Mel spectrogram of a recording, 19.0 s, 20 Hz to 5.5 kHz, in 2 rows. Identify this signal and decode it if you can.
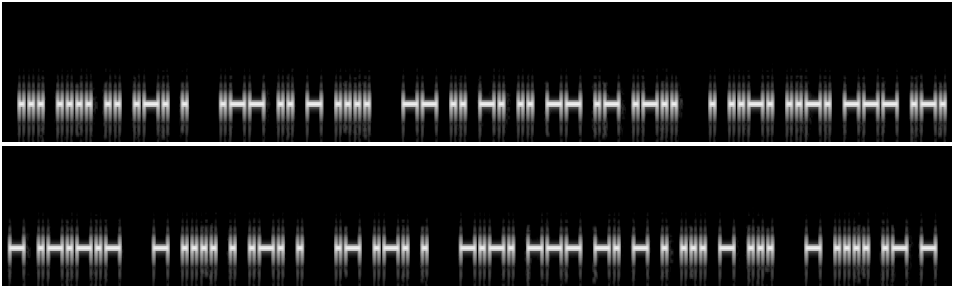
Morse code, heard as a keyed tone, about 25 wpm, 600 Hz. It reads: SHIRE WITH MINIMAL EFFORT. THERE ARE CONTESTS THAT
